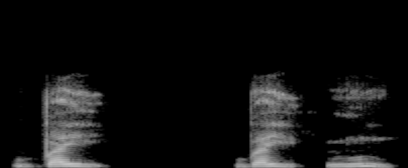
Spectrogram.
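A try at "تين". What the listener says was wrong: Alors là, du coup, c'est un tas plutôt.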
